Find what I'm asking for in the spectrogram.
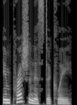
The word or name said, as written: impressionistically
